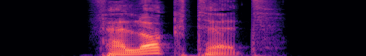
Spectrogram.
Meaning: inflection of verlocken: 1. second-person plural preterite 2. second-person plural subjunctive II
- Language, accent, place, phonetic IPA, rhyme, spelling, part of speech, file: German, Germany, Berlin, [fɛɐ̯ˈlɔktət], -ɔktət, verlocktet, verb, De-verlocktet.ogg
